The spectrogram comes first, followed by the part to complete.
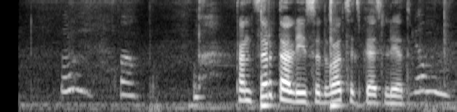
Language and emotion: Russian, neutral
